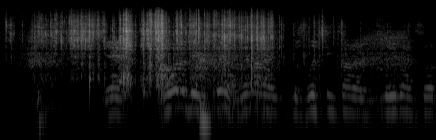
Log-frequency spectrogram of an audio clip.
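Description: Faint crinkling and tearing of a trading-card pack wrapper being opened by hand, under faint low talk.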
